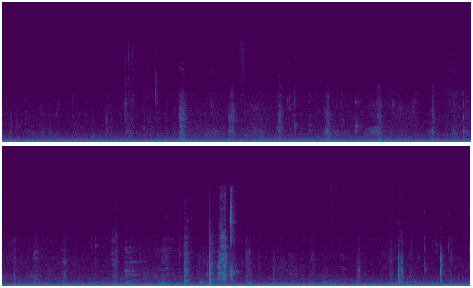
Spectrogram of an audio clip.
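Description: A person chewing and biting food close to the microphone, with scattered small mouth clicks and a slightly louder click a little past halfway, over a steady low hum.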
